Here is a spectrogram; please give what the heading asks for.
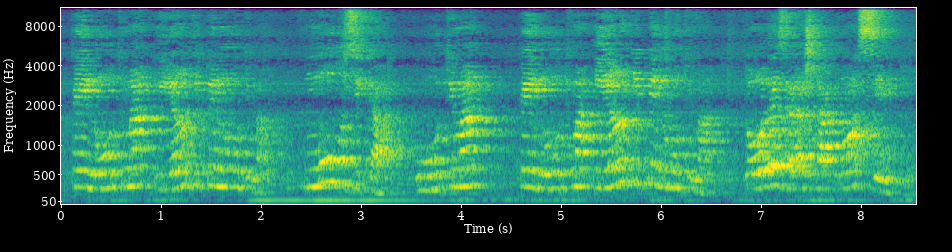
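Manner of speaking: usual speaking voice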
